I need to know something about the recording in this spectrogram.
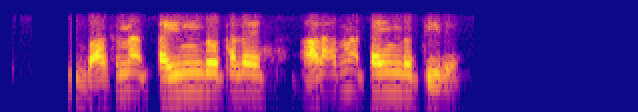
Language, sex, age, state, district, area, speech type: Santali, male, 30-45, West Bengal, Bankura, rural, conversation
